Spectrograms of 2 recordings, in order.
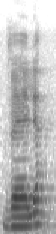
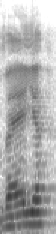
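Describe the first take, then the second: First: The middle consonant is a palatal 'lh' sound. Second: The middle consonant is a 'y' glide. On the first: This is the urban way of speaking. "pela urbana típica" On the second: This is the rural way of speaking. "pronúncia rural típica"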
